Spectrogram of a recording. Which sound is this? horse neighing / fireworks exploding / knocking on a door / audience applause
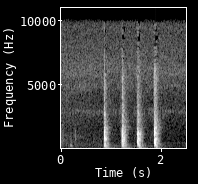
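knocking on a door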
